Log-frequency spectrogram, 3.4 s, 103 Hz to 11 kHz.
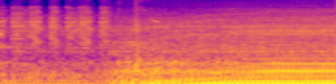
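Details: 2017 Honda Pioneer 1000-5 with 1,200 miles, code 9-2, starting: the engine catches fast and settles to a quick, steady throb; idle sits too high because of factory over-crimped, broken wires at the idle air control valve plug.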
